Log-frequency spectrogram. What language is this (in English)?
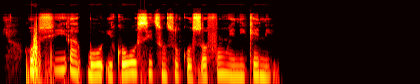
Yoruba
